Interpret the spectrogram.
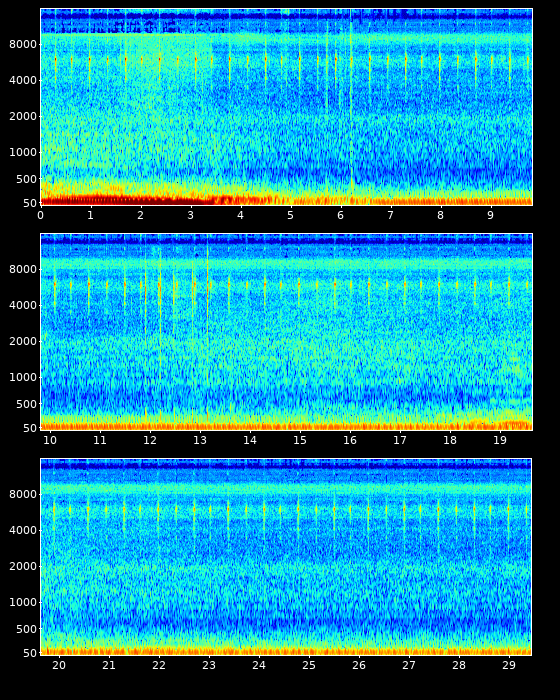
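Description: Honda Civic Si engine, its revs falling as the car slows over the first few seconds, then idling steadily. A turn-signal indicator ticks regularly throughout.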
